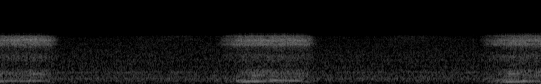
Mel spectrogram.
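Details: Sleeping Labrador Retriever puppy, four months old, snoring with long hoarse breaths roughly every two and a half seconds, each swelling and fading, hissy in tone over a low rumble, indoors and otherwise quiet.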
